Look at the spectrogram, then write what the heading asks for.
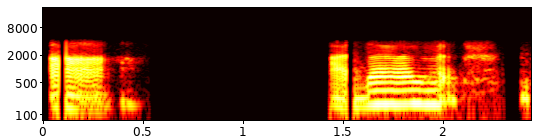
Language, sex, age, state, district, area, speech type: Malayalam, female, 18-30, Kerala, Kollam, rural, conversation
